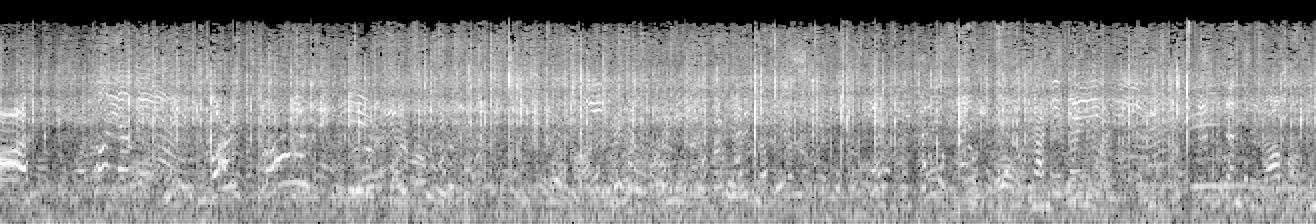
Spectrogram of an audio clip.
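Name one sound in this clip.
A large bonfire crackles and pops.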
